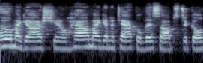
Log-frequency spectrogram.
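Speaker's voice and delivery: put-on defeated sound. Retelling leaving the ring after failing an obstacle: retelling sounding defeated. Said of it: "I leave the ring defeated".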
